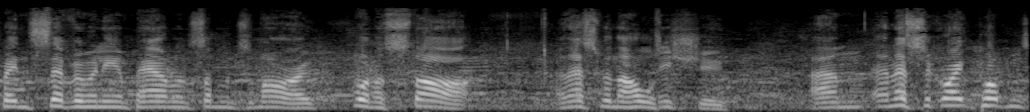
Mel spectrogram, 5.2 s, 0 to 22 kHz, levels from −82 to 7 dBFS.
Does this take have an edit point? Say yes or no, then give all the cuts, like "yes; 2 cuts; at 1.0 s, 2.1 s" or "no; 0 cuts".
yes; 2 cuts; at 1.8 s, 3.3 s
